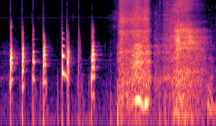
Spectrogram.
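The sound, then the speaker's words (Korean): A person does a vocal impression of a chicken with about seven short, sharp clucks in quick succession, clear, followed by a couple of seconds of breathy, rushing noise. “성대모사 뭐 되는 거 있어요? 닭소리 한번 들어보시겠어요?”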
